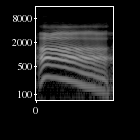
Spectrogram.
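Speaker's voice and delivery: loud, haughty mock laugh; hammed-up gloating "ha ha ha"; smug British laugh. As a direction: laugh grandly in someone's face, put on. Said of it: "I became quite smug and British".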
